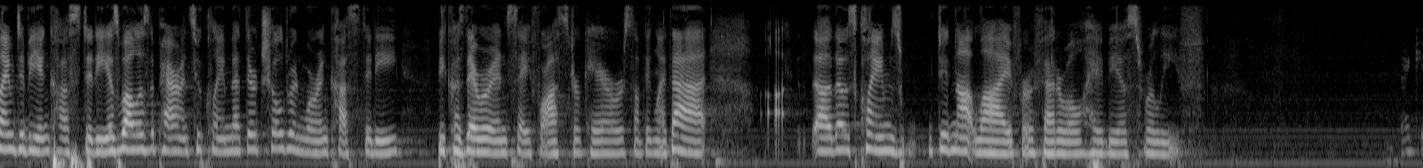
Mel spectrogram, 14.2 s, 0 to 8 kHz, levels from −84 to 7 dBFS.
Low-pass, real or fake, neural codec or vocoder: 7.2 kHz; real; none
